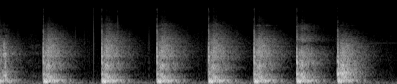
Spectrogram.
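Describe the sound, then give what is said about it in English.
An amateur carpenter hammers nails into wood, producing seven sharp, loud thuds in a steady rhythm of about two per second, each ringing briefly before the next blow. “Excuse me should I most inadvertently hit the thumb now and then. I'm only an amateur carpenter. But even as I nail, I can see to shoot very well.”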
